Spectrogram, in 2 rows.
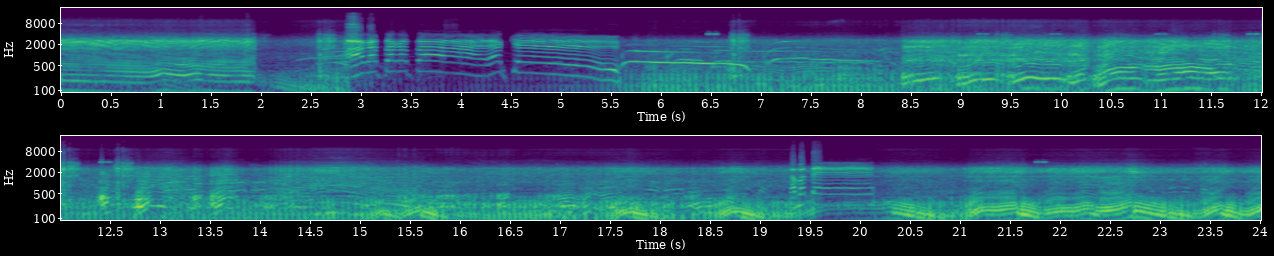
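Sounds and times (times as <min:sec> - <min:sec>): dirt bike engine revving: 0:00.0 - 0:02.9, 0:05.8 - 0:24.0
voices: 0:02.3 - 0:20.3.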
